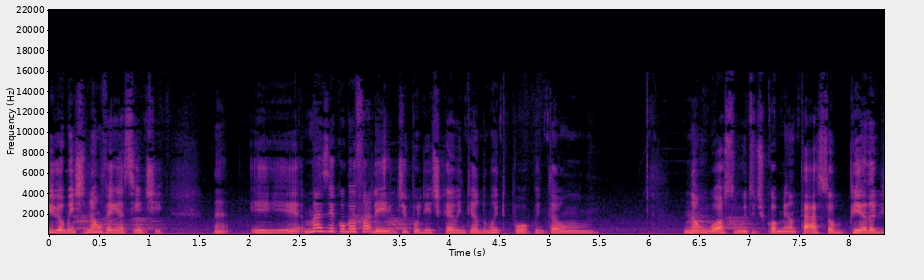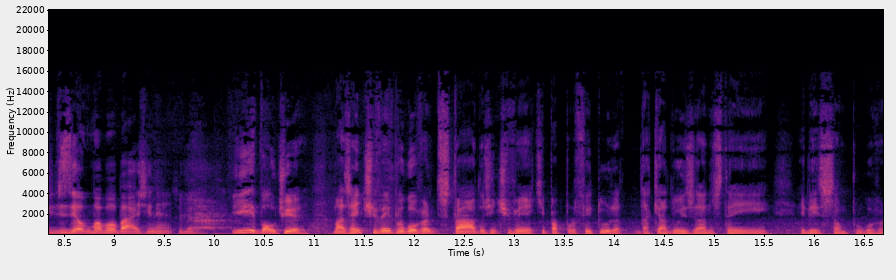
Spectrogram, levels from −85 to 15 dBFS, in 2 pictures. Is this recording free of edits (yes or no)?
yes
